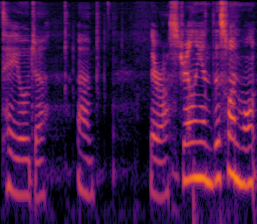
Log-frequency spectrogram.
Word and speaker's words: Oja: See, the character that this person, Oja, I think is how it's pronounced. Let me actually check that. Yeah, it's Oja.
